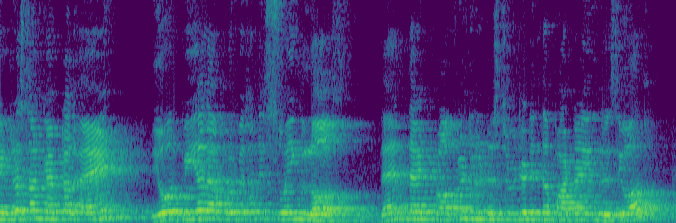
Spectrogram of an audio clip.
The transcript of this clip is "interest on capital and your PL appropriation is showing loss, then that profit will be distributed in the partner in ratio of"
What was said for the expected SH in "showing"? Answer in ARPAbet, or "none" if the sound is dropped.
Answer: S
